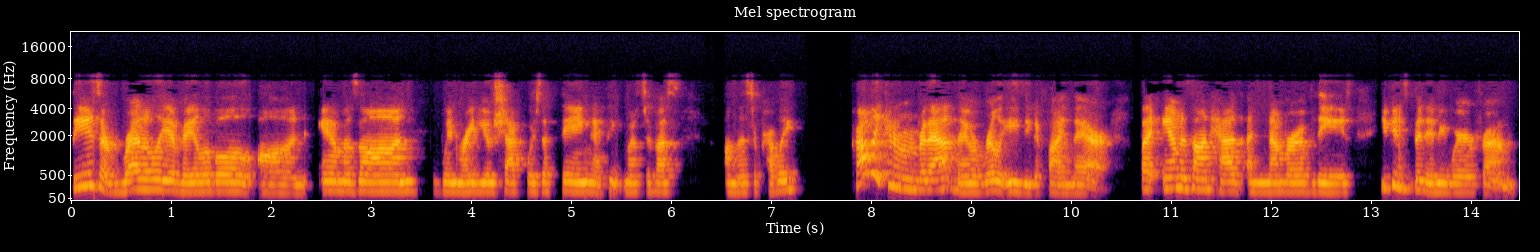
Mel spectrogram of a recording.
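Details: Adult speaker; normal speech.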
